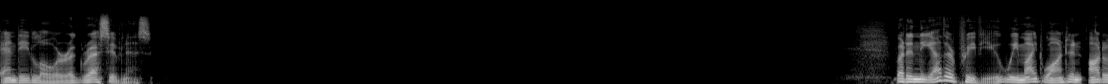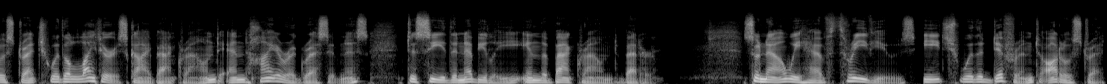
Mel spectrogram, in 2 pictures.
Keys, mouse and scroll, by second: 0.6-1.7 drag, 2.2 click, 4.1 scroll down 2, 5.6 click, 7.6 ctrl+click, 10.0-11.6 drag, 12.6-15.3 drag, 16.9 click, 20.9 click.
